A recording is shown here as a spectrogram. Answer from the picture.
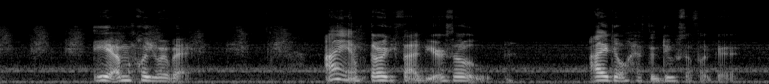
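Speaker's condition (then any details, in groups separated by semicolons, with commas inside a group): Cerebral palsy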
